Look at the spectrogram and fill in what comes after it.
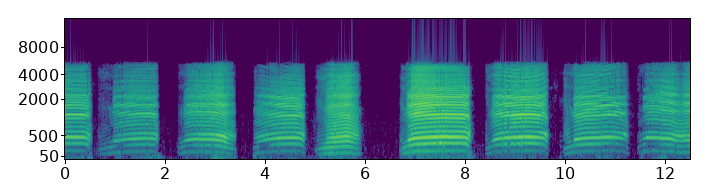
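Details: Veal calves calling in a steady series of loud, harmonically rich bawling moos, about eight in twelve seconds, each roughly a second long with brief pauses between.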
